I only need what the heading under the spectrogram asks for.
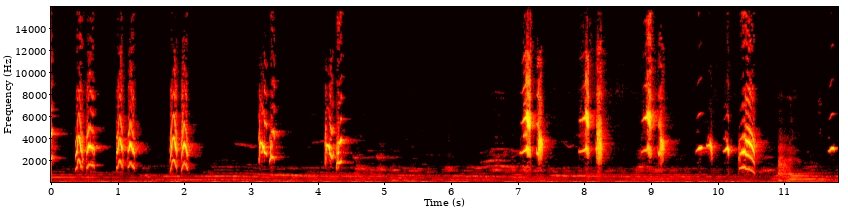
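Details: Long-tailed shrike song used to stimulate a reluctant caged bird to sing: loud harsh chattering notes in spaced bursts, then rapid repeated phrases and sweeping squeaky notes near the end.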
